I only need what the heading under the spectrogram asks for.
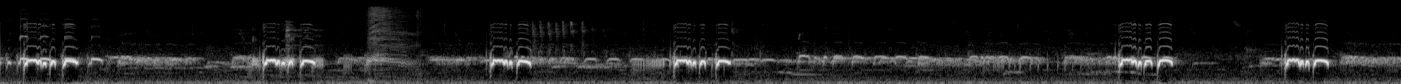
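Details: Loud local zebra dove singing as a lure for other zebra doves: repeated rolling, trilled coo phrases, each of a few quick bubbling notes, separated by a faint continuous drone.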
